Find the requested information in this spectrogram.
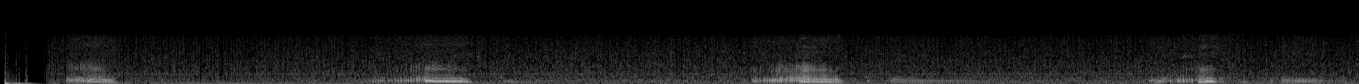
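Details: Sleeping dog snoring: deep, rasping low breaths recurring about every four seconds, each a short rough rumble with quiet gaps between, and a faint steady hum in the room.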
